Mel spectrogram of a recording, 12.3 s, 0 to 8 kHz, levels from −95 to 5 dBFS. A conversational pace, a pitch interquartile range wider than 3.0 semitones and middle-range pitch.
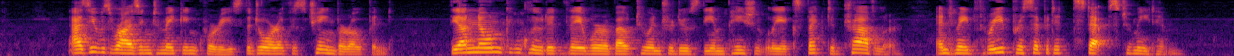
Yes: average, 160 wpm; average, 3.7 semitones; medium, 160 Hz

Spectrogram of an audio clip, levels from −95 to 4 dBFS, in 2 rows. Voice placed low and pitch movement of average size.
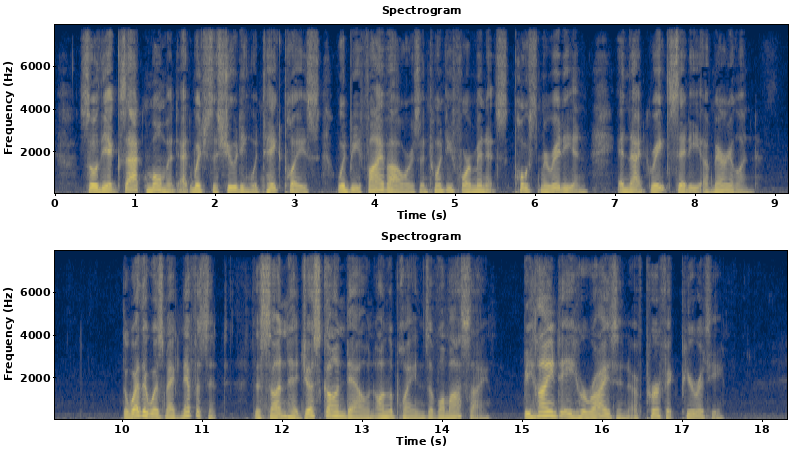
No: low, 130 Hz; wide, 6.1 semitones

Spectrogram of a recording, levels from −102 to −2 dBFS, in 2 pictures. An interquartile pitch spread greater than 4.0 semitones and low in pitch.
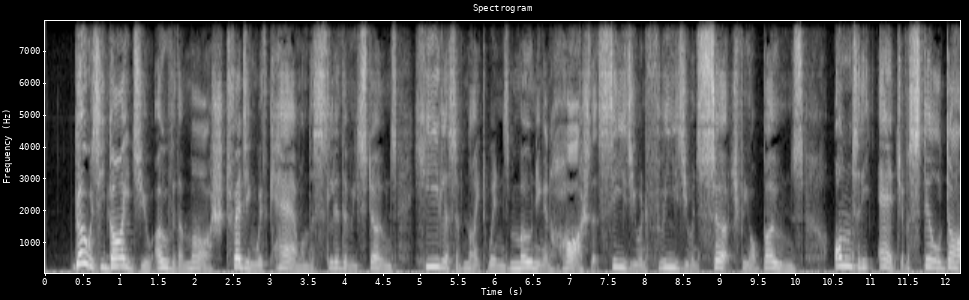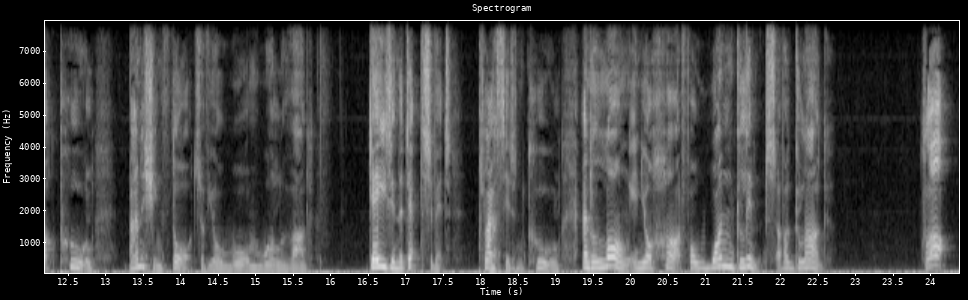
No: wide, 5.6 semitones; medium, 185 Hz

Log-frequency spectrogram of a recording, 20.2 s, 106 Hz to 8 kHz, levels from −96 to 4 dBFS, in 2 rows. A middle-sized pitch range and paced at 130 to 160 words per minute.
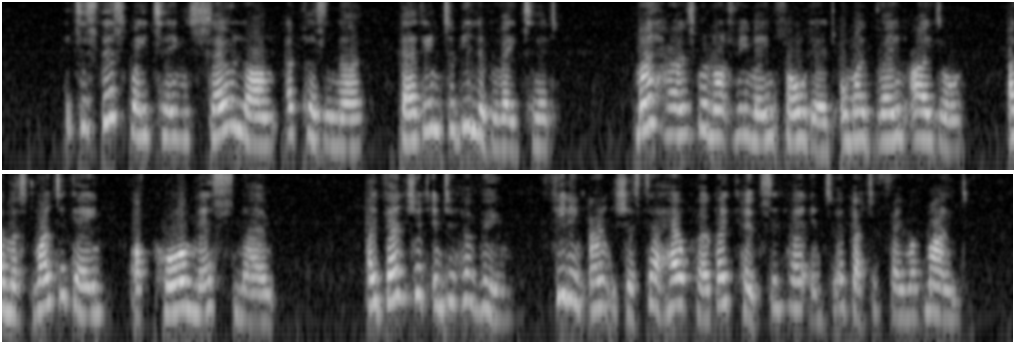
Yes: average, 4.1 semitones; average, 145 wpm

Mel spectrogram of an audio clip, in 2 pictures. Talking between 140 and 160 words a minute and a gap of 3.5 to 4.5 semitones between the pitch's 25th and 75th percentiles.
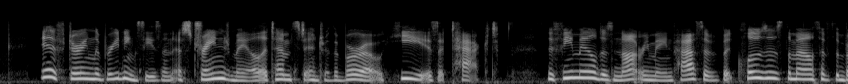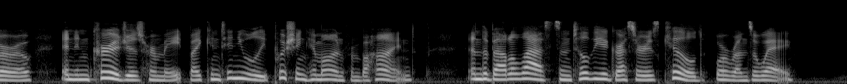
No: average, 185 wpm; average, 3.9 semitones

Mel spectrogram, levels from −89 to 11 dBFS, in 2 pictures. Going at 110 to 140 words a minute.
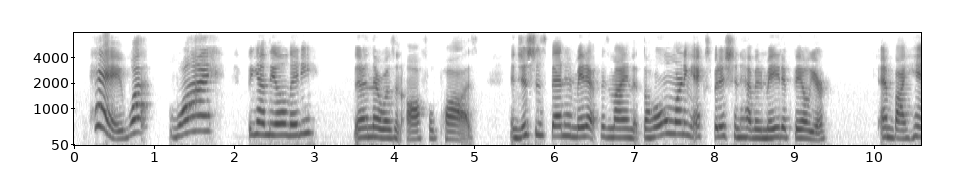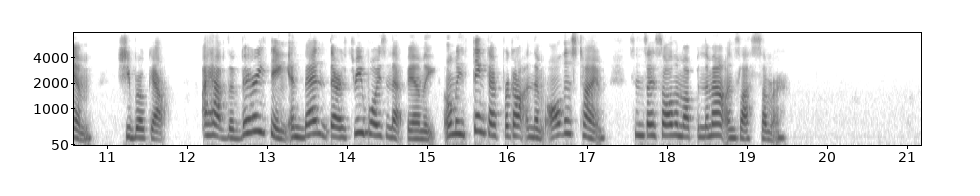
No: average, 200 wpm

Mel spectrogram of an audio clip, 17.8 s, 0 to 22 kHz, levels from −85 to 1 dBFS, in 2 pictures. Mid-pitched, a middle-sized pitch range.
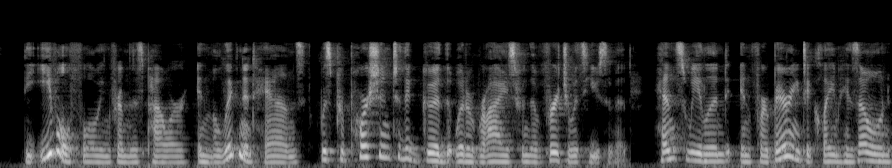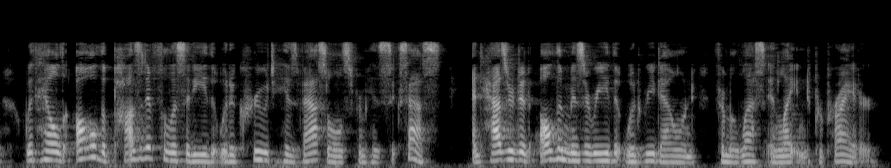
Yes: medium, 165 Hz; average, 4.3 semitones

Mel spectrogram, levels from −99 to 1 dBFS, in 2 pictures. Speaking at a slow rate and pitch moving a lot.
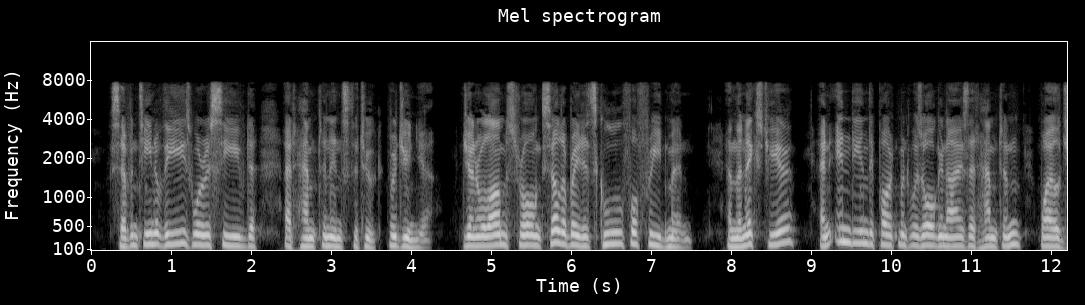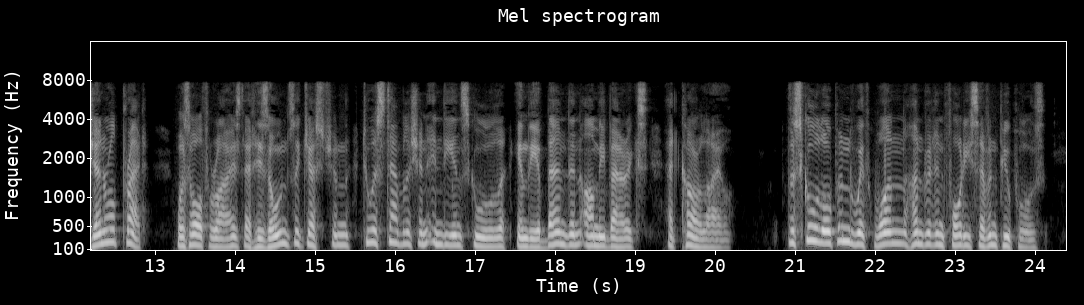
No: slow, 130 wpm; average, 3.8 semitones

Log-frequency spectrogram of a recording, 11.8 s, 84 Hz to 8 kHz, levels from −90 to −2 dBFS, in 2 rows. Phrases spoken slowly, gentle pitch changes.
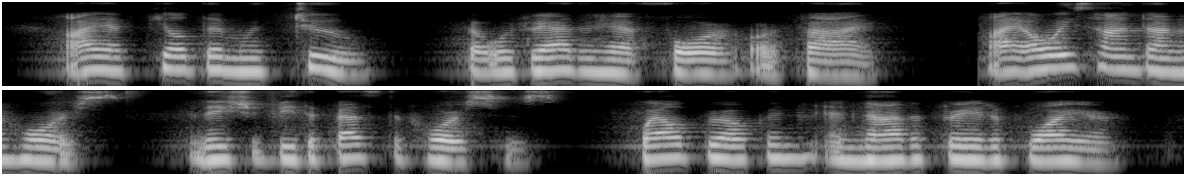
No: average, 175 wpm; narrow, 1.9 semitones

